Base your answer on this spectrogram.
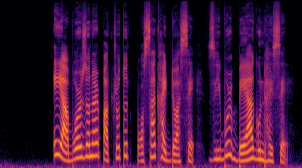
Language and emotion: Assamese, disgusted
